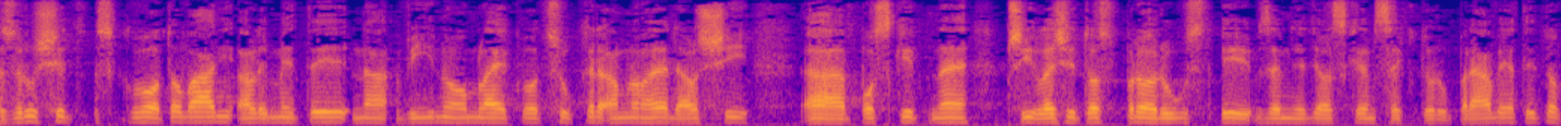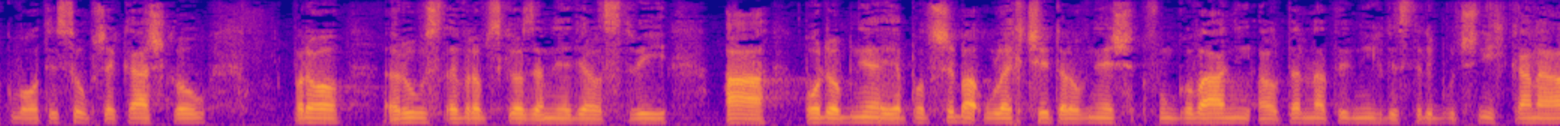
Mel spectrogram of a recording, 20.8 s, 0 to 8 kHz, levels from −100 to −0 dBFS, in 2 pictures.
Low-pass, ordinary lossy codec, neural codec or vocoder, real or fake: none; none; none; real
